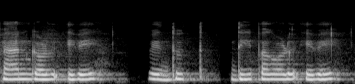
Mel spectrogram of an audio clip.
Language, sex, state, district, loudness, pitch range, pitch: Kannada, female, Karnataka, Bidar, -13 LUFS, 235-245 Hz, 240 Hz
